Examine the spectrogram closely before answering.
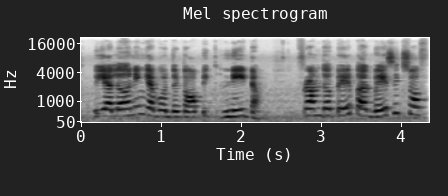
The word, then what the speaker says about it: Gnetum: It belongs to the division Gymnosperms, class Neotopsida, order Netales, family Netaceae, and the genus include Neem. Here the G is silent, so it spells as Neem.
